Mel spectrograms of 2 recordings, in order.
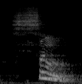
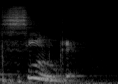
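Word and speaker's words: سنگ: Well, it's sung, but in Slemani you pronounce it as sung. Some people say sing, sing, in some dialects, not all. But if in Slemani dialect is sung, we write it as SNG, but we read it as sung.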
